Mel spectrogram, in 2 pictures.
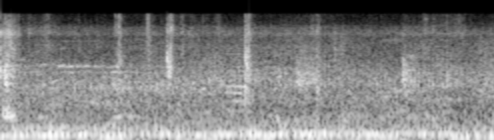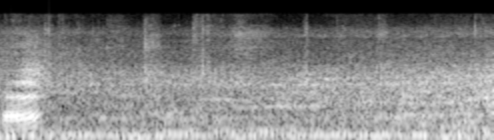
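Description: Street traffic noise with a vehicle engine running steadily nearby, a few small clicks, and a short exclamation about halfway through.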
